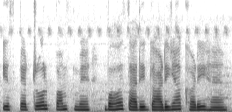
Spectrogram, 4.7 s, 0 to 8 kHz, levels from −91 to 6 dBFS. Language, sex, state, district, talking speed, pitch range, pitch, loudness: Hindi, female, Jharkhand, Palamu, 115 wpm, 190-215 Hz, 205 Hz, -14 LUFS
